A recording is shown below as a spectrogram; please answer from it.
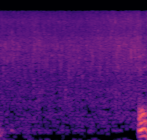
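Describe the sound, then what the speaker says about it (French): Chicken pieces deep frying a second time in boiling oil give a steady, even sizzle and crackle, fairly close and alone, with a brief clink near the end. "on les a repassés une seconde fois dans la friture bouillante"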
